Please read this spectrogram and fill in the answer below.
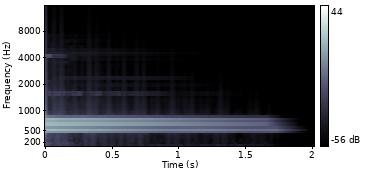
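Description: A bell-like three-tone chime sound effect, struck just before and ringing on, fading steadily until it dies away near the end.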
